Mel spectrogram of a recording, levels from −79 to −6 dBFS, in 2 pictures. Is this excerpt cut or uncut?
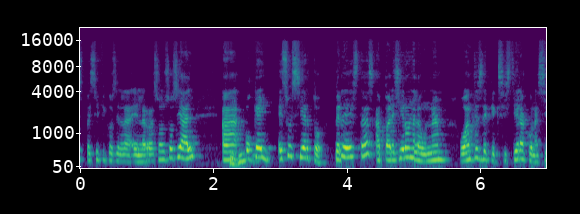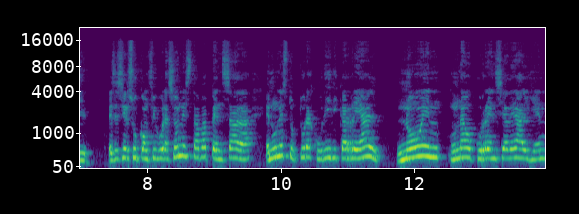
cut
